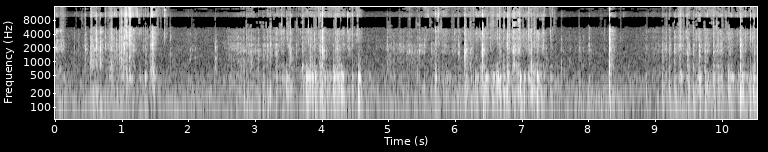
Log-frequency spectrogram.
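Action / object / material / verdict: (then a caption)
scrape / bar of soap / soap / none. A hand-sized, solid rectangular pink bar of soap, held by fingers with painted nails, has its top edge scraped and carved with a metal utility-knife blade, and chips fall off. The result is a steady run of dry, crisp scraping and crunching strokes with quick, bright ticks that die away almost instantly, plus a few louder sharp snaps and short pauses between passes.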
